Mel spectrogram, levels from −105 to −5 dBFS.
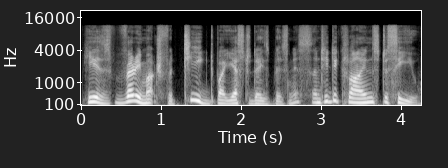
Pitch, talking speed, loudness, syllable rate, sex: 155 Hz, 195 wpm, -18 LUFS, 5.5 syllables/s, male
